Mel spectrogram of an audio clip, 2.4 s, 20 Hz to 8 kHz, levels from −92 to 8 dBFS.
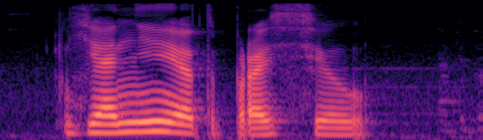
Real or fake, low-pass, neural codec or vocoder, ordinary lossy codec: real; 7.2 kHz; none; none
